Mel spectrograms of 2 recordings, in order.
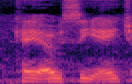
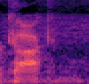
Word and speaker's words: Koch: K-O-C-H, actually pronounced Koch or Cock.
